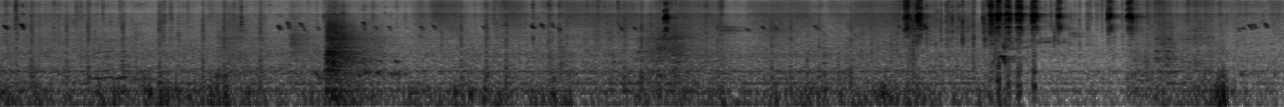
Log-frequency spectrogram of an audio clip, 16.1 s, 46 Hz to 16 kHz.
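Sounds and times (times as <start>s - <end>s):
chicks peeping: 0.0s - 16.0s
loud rustling: 0.0s - 16.0s.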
